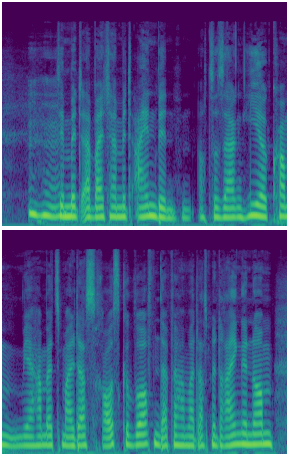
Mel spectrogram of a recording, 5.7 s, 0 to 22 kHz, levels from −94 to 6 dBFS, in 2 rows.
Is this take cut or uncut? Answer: uncut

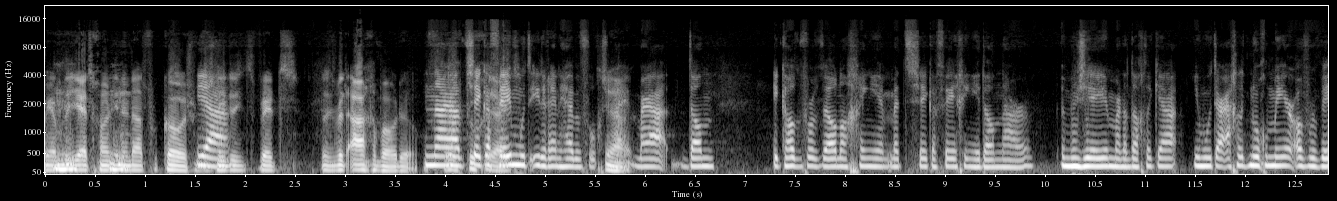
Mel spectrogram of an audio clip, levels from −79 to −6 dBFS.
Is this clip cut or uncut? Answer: cut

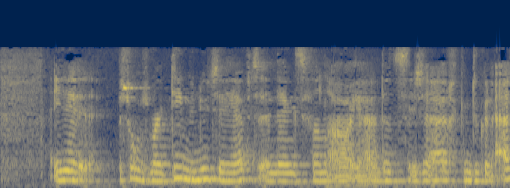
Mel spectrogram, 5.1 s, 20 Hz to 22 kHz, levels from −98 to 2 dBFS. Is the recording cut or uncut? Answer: cut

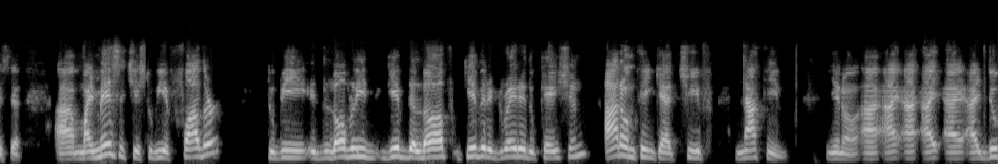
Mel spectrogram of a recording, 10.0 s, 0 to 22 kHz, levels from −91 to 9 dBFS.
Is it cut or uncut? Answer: cut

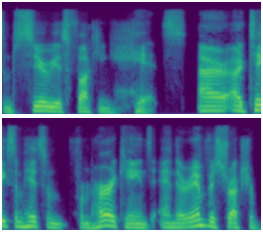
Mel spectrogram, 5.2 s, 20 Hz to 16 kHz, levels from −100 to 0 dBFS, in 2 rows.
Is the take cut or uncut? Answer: cut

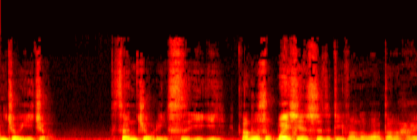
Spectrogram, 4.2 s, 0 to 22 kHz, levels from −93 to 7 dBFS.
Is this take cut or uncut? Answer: cut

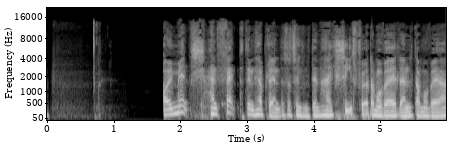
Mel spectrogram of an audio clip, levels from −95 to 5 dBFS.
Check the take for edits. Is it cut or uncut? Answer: uncut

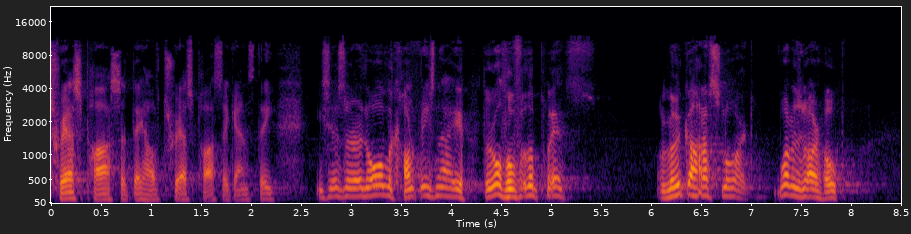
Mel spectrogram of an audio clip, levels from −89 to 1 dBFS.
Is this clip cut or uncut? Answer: cut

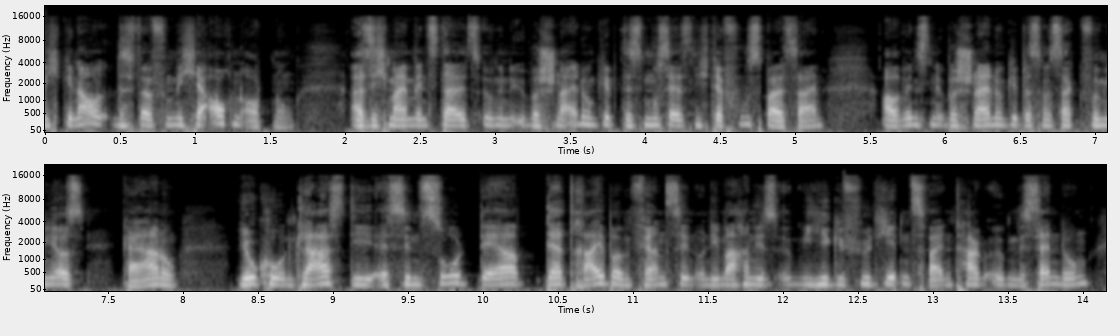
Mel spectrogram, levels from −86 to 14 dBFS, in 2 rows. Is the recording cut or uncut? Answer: uncut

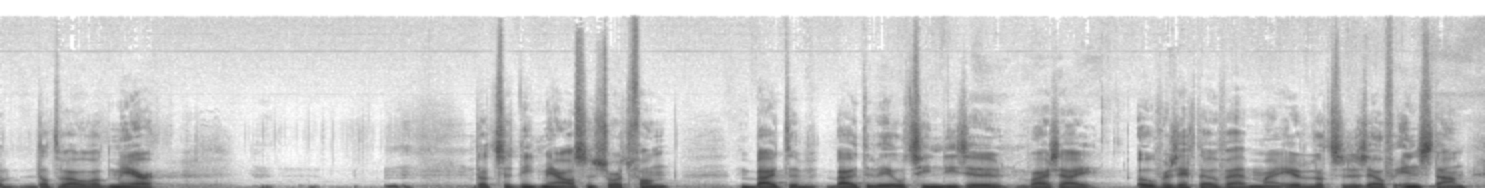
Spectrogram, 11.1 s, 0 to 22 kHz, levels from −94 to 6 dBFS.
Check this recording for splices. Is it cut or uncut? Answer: uncut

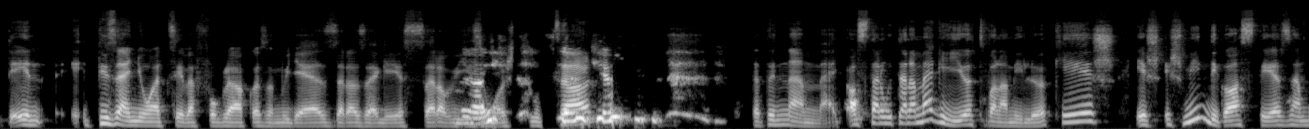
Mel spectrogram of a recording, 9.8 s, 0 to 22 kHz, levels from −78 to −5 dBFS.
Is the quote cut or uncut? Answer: cut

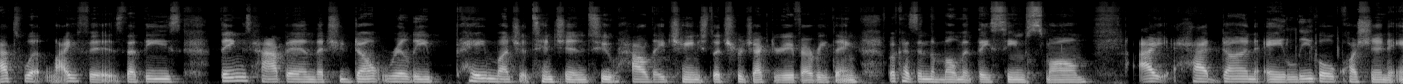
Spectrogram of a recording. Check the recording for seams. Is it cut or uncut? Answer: cut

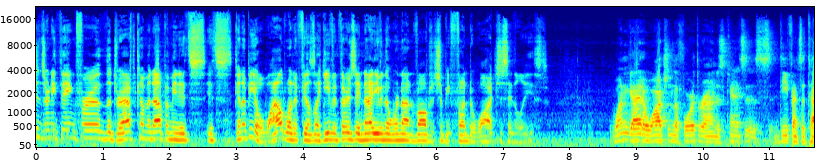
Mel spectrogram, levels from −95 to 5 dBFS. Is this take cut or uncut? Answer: uncut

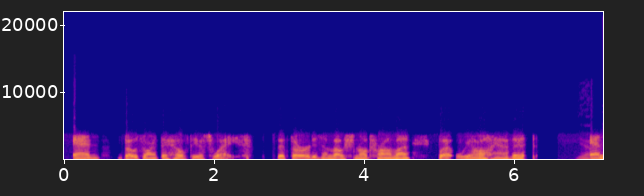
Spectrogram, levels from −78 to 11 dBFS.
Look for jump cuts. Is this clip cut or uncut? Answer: cut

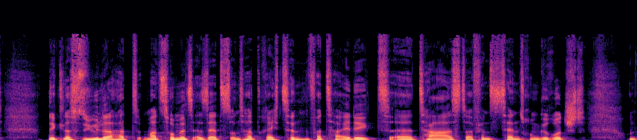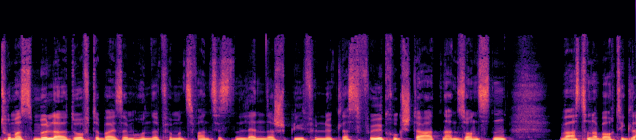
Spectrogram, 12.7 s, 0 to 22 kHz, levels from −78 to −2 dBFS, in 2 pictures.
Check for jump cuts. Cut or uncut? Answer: uncut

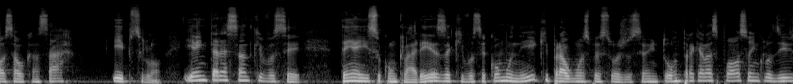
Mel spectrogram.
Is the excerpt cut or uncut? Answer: uncut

